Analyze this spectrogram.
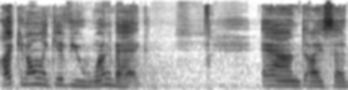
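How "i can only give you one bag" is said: ordinary delivery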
